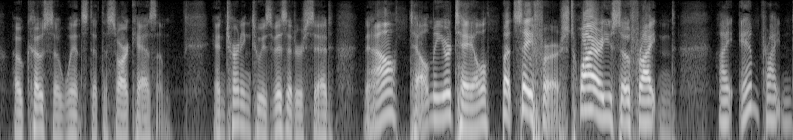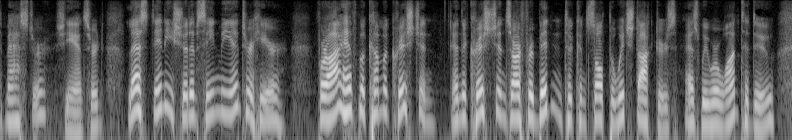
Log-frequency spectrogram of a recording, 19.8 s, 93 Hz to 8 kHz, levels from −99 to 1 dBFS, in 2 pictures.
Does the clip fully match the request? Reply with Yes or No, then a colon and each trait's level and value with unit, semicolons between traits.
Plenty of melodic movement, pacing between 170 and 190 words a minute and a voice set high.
No: wide, 7.4 semitones; average, 180 wpm; medium, 170 Hz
